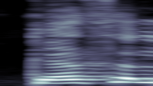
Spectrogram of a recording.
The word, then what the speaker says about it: castle: "castle" में T silent है।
